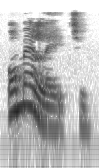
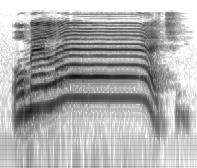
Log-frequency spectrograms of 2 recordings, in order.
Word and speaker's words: omelete: Omelete. Omelete. Eita, não conseguiu escutar? Então, vamos de novo. Omelete. Foi o lé.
